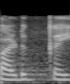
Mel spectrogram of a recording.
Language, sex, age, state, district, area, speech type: Tamil, female, 18-30, Tamil Nadu, Viluppuram, urban, read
